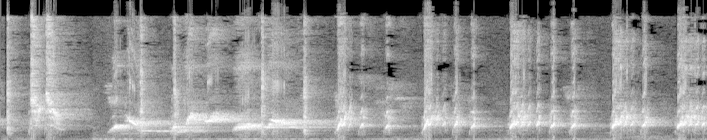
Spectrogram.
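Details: White-rumped shama song: slurred whistles and bursts of chatter with a faint low hum underneath.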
